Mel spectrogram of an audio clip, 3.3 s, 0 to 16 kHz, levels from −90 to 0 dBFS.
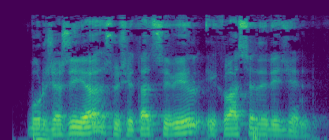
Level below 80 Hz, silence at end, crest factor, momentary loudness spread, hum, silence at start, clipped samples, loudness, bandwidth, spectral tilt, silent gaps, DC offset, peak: -46 dBFS; 0.15 s; 16 dB; 9 LU; none; 0.3 s; under 0.1%; -22 LUFS; 11.5 kHz; -3.5 dB/octave; none; under 0.1%; -6 dBFS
